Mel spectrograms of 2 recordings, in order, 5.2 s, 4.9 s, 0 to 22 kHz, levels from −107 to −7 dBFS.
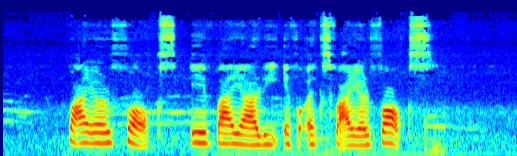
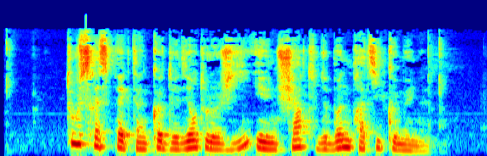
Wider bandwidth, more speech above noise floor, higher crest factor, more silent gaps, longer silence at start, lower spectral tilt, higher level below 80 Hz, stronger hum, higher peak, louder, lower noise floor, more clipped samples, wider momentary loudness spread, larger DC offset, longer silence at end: first, 15.5 kHz vs 11.5 kHz; second, 39 dB vs 45 dB; about the same, 18 dB vs 20 dB; neither; about the same, 0.7 s vs 0.65 s; about the same, -4.5 dB/octave vs -3.5 dB/octave; second, -64 dBFS vs -56 dBFS; neither; second, -4 dBFS vs 0 dBFS; second, -22 LUFS vs -18 LUFS; about the same, -61 dBFS vs -64 dBFS; neither; about the same, 13 LU vs 13 LU; neither; first, 0.8 s vs 0.45 s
